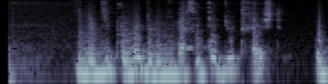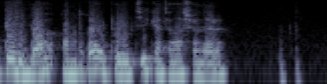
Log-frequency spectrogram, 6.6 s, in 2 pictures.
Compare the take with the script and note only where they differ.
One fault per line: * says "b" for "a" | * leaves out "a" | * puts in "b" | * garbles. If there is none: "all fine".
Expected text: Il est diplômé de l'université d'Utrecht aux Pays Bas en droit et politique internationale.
all fine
